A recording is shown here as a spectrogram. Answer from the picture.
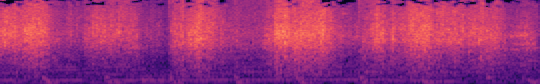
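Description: Tissue paper crinkling and rustling in several short bursts as a wrapped item is pulled open by hand.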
